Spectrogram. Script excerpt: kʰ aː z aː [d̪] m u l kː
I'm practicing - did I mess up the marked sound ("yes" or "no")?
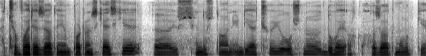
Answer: no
